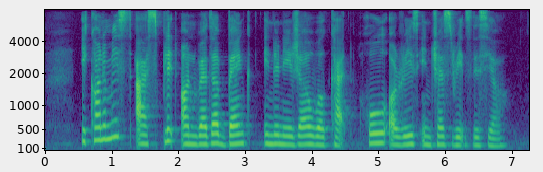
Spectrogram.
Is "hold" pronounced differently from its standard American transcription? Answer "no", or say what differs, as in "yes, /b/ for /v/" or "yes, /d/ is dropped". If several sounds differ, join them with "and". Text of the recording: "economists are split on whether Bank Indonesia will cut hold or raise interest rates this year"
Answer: yes, /d/ is dropped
